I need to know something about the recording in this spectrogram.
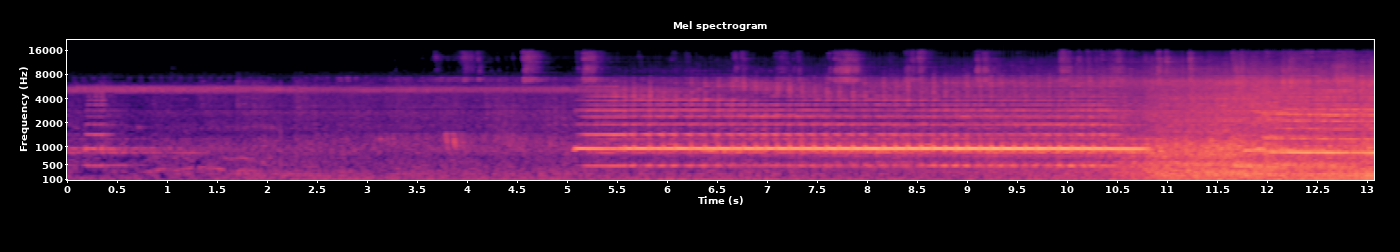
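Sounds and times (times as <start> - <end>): locomotive horn blast: 5.1 - 10.9, 11.7 - 13.0.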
